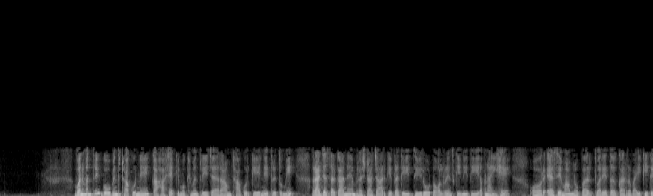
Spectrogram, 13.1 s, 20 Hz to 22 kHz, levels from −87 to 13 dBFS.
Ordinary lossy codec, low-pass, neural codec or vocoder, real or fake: none; 5.4 kHz; none; real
